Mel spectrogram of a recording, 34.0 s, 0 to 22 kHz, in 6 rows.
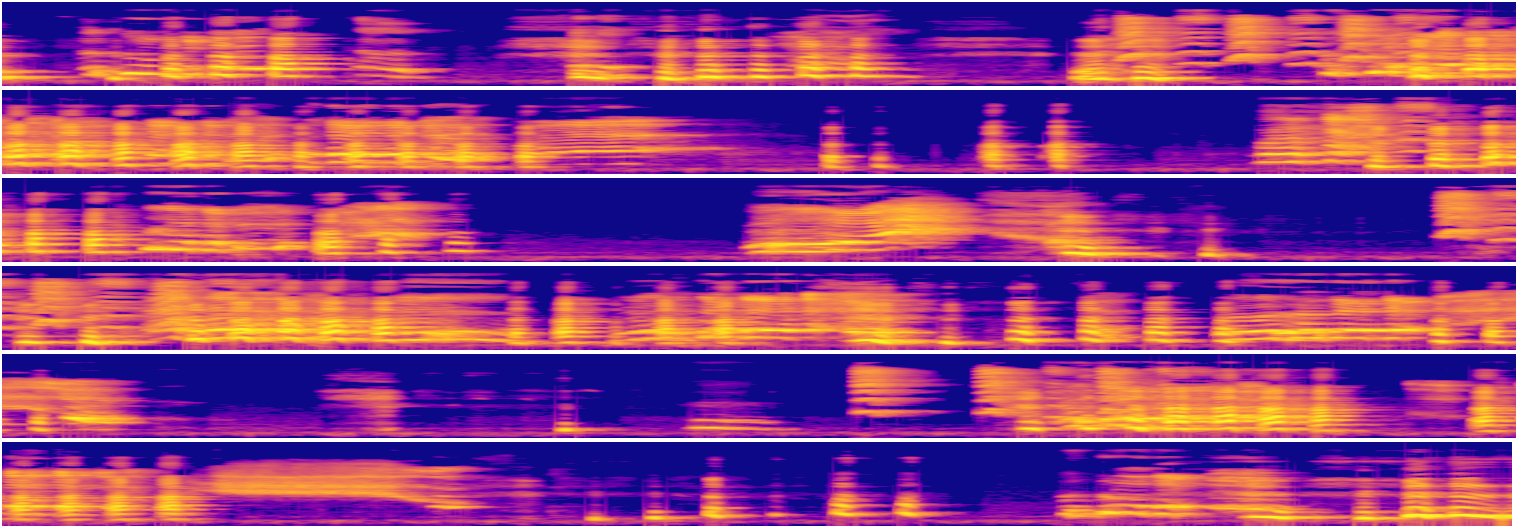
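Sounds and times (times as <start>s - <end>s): baby laughing: 0.0s - 3.4s, 4.1s - 8.5s, 10.4s - 13.2s, 14.2s - 15.7s, 16.8s - 23.3s, 26.4s - 30.3s, 32.4s - 33.4s.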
